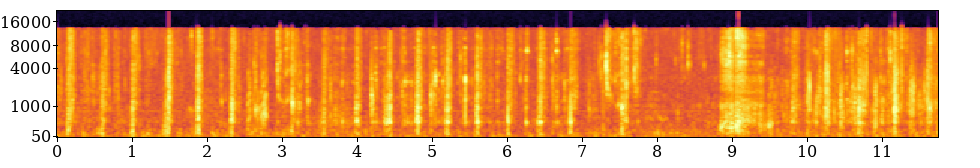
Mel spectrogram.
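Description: Close-miked chewing of pork kimchi stew: a quick, irregular run of wet mouth smacks and soft crunches, several a second, with one longer, louder slurp from the spoon about nine seconds in.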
